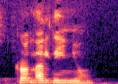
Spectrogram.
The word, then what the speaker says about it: Ronaldinho: Ronaldinho.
